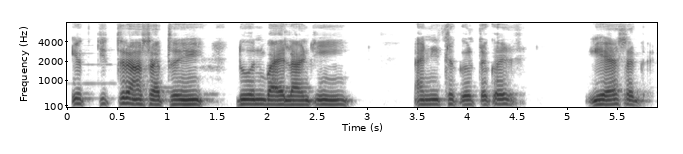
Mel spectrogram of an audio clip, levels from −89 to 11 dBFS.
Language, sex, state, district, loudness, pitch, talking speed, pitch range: Konkani, female, Goa, North and South Goa, -16 LUFS, 155 Hz, 100 wpm, 150-165 Hz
